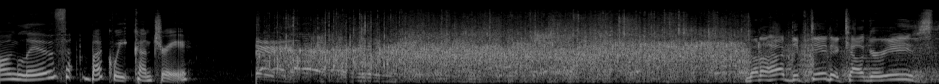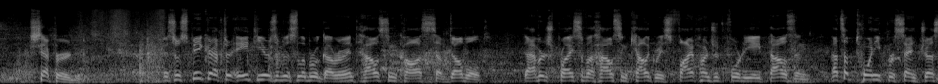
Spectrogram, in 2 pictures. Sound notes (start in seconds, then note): 6.4 some Applause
